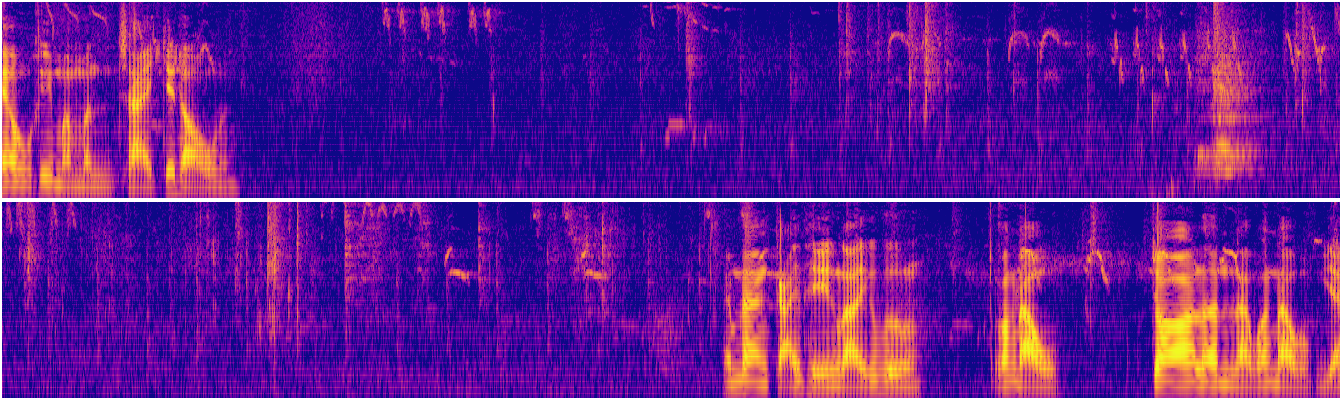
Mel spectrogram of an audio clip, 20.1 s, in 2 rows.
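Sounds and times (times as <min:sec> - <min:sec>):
small birds chirping: 0:00.0 - 0:20.0
loud bird call: 0:04.8 - 0:05.6, 0:07.6 - 0:10.2.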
